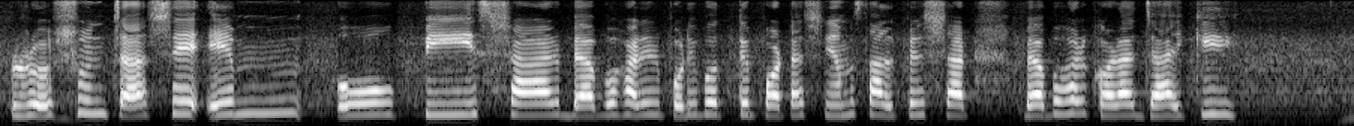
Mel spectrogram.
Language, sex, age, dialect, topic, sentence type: Bengali, female, 18-24, Jharkhandi, agriculture, question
